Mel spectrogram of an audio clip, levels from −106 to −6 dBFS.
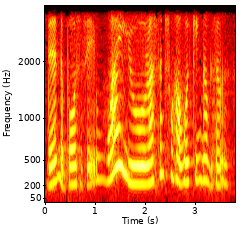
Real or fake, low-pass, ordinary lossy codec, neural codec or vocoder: real; 3.6 kHz; AAC, 24 kbps; none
